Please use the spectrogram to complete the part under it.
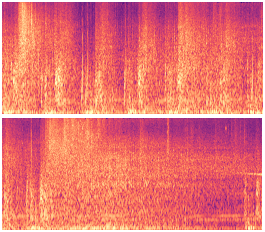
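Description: Laser weapons fire in a strategy game.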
